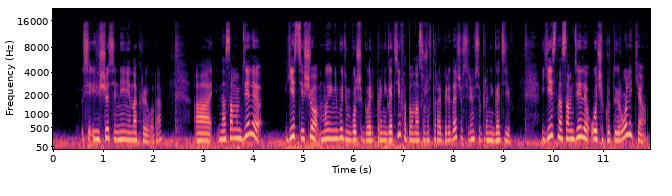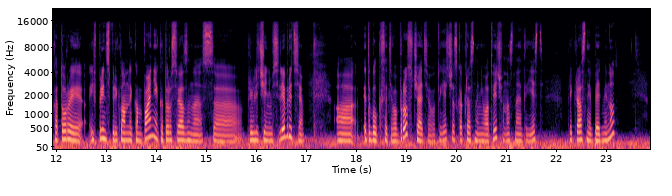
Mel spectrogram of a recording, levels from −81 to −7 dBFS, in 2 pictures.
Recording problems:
low rumble; faint; throughout; 25 dB below the speech

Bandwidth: 15.5 kHz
